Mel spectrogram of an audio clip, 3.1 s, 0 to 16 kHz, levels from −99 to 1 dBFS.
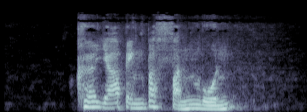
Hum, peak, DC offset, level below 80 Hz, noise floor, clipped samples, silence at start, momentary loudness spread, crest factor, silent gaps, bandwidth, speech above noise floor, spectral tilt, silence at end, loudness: none; -6 dBFS; under 0.1%; -62 dBFS; -77 dBFS; under 0.1%; 0.75 s; 6 LU; 18 dB; none; 9.8 kHz; 57 dB; -6 dB/octave; 0.7 s; -20 LUFS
